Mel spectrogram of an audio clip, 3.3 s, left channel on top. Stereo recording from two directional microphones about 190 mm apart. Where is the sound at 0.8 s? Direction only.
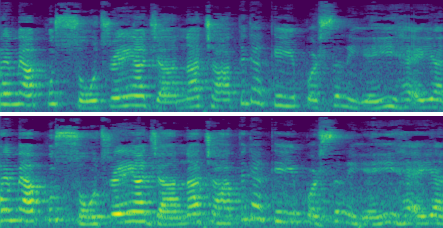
50° left (ahead or behind).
